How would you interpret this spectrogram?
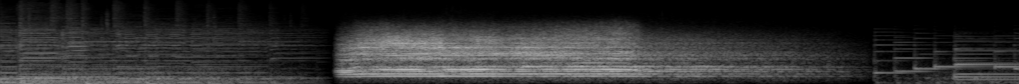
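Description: A train pulls away with a long, loud, high whistle blast over rumbling rail noise, then the whistle cuts off and the rolling sound carries on with fainter tonal hoots.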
